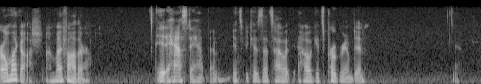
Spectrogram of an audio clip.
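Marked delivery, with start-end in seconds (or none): none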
